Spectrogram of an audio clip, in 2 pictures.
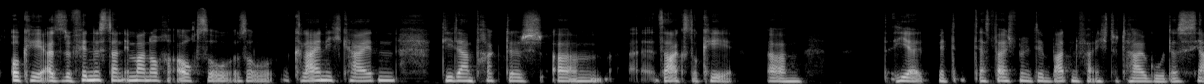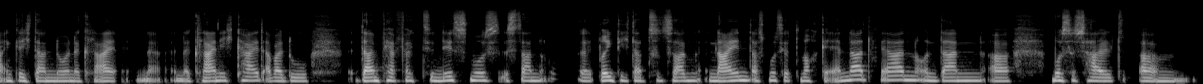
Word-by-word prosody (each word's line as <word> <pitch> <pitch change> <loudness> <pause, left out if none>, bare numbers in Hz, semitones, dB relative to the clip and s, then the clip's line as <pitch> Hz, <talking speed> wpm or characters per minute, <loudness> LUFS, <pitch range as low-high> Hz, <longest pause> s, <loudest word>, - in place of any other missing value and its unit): Okay, 180 -1 +5
also 165 0 +4
du 170 - +3
findest 195 +5 +6
dann 185 0 +4
immer 185 -1 +6
noch 185 -2 +2
auch 165 - +2
so 85 0 -2
so 160 0 -4 0.2
Kleinigkeiten, 180 -1 +3 0.5
die 175 - +3
dann 170 -2 +3
praktisch 165 -1 -1
ähm, 155 -1 +2 0.5
sagst, - - +2
okay, - - -2 0.3
ähm, 140 -1 +1 0.9
hier 165 +4 +2
mit 155 -4 -3 0.2
das 160 -3 -3
Beispiel 165 +1 +1
mit 155 -3 -3
den 160 -3 -1
Button 155 +2 0
fand 140 - -5
ich 145 - -5
total 145 0 0
gut. 135 -2 -3
Das 140 +1 -2
ist - - -5
ja - - +1
eigentlich 160 -2 -2
dann 155 +1 0
nur 155 0 0
'ne 150 -1 -2
klei 150 0 -1 0.2
'ne - - -6
'ne 80 -2 -3
Kleinigkeit, 175 - 0
aber 160 0 0
du 155 0 -4 0.5
dein 165 -1 +4
Perfektionismus 175 +2 -1
ist 160 - -5
dann 170 +4 -1 0.3
äh, 160 -4 -3
bringt 175 +1 +3
dich 170 -3 -3
da 155 - -2
zu 170 - -6
sagen: 170 +1 -1
„Nein, 165 +4 +4
das 195 -5 -4
muss 185 -1 -2
jetzt 170 -1 -7
noch 165 -1 -3
geändert 210 +5 0
werden“ 200 0 +2
und 180 -4 -1
dann, 170 +1 +1
äh, 155 0 0 0.4
muss 180 -2 +2
es 175 -2 -1
halt, 160 -2 -1
ähm, 150 - -1
165 Hz, 165 wpm, -24 LUFS, 155-180 Hz, 0.9 s, findest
